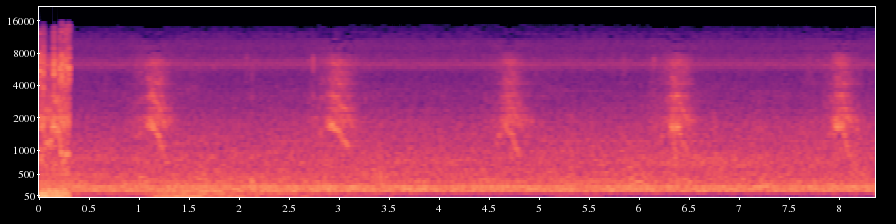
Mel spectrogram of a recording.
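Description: A bird repeating a short, falling whistle-like call about every second and a half, over a steady low hum.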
